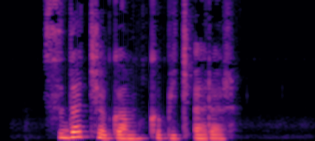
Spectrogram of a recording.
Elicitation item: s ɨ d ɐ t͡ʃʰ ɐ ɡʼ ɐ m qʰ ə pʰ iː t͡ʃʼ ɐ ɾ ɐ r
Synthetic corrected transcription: s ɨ d ɐ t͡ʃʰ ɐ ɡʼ ɐ m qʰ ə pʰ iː t͡ʃʼ ɐ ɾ ɐ r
